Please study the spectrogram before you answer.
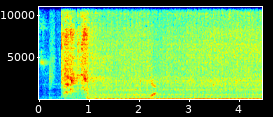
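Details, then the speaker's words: Used 250cc sport fairing motorcycle being checked before purchase, engine started; starter catches in under a second, then a steady, even low idle with no knocks or rattles, engine sounds smooth, healthy start. "kita dengerin suara mesinnya baik-baik suara mesinnya masih halus"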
